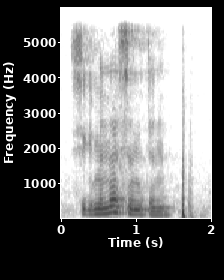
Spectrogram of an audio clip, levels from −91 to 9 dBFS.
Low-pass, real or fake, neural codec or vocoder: 5.4 kHz; fake; codec, 16 kHz, 16 kbps, FunCodec, trained on Chinese and English, 50 frames a second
